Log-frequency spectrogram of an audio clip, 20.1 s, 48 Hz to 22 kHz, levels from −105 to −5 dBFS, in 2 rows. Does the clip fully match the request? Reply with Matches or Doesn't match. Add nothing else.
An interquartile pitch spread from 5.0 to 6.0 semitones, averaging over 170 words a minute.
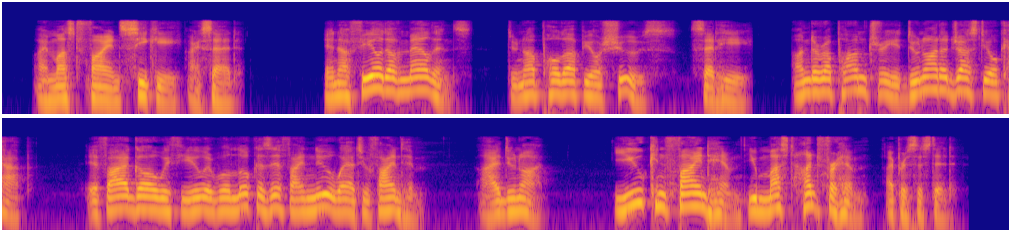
Matches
